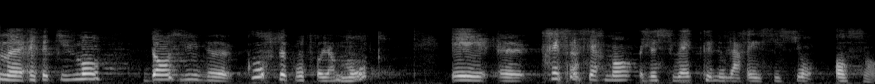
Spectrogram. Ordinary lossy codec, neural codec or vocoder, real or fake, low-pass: AAC, 48 kbps; codec, 32 kHz, 1.9 kbps, SNAC; fake; 5.4 kHz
